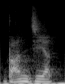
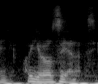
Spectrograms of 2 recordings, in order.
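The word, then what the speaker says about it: 万屋: はい、あと何だろうな、まあ、何でもやるっていうかね、よろずやっていうね、バンジヤって読むんですけど、まあよろずやなんですよ、バンジヤ、バンジ、そのまま読むとバンジヤなんですけども、まあよろずやって書くんですけど、マンって書いてことって書いてやって書いて、あ、何言ってんだ。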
